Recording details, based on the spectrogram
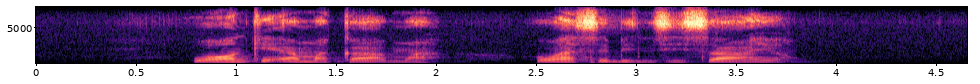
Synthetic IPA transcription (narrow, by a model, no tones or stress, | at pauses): wɔŋkʼɛamaɡ̥ʱama | ɔwasɛɓend͡zʱisaːjɔ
